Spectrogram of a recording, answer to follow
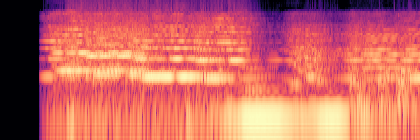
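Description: Drum band music starting about half a second in with held melody notes. A low note is sustained through the middle, and the drums come in with a steady beat near the end.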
